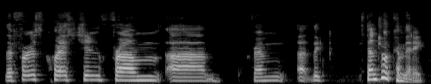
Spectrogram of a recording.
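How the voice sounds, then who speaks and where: A woman interviewing a candidate for a political club on a video call, polite and halting with many fillers. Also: mid-range voice, a bit bright. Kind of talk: moderating an endorsement interview.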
